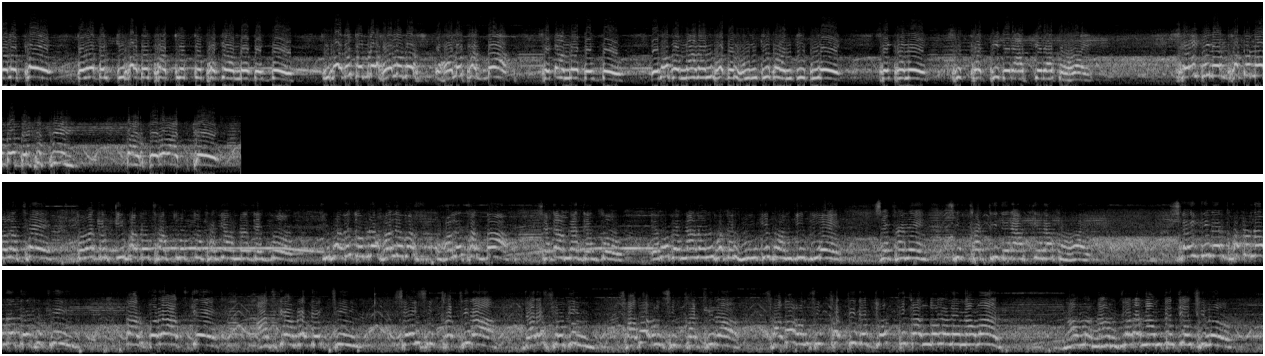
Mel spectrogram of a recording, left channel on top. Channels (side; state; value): left; drops out; at 15.0 s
